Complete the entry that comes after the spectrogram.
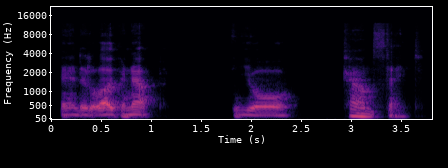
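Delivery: calm, unhurried guiding voice, with long pauses; guided visualization. Acted. Coach guiding listeners into a calm imagined place, gently.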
